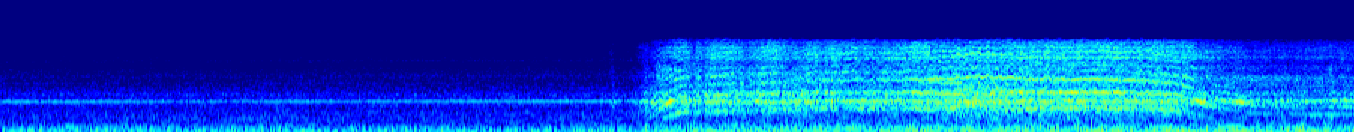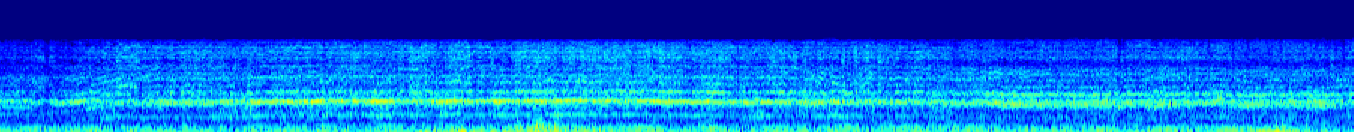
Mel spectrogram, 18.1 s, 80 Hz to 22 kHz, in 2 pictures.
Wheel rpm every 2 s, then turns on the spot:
0, 0, 150, 190, 100, 130, 130, 120, 110.
none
